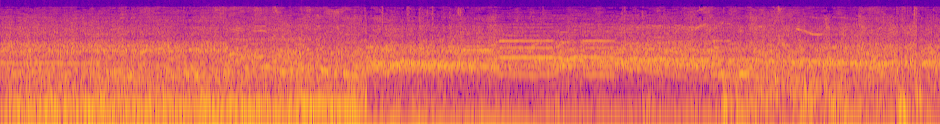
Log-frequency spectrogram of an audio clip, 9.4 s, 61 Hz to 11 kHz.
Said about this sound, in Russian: Как можно услышать на архивной записи, снос установленного в 1951 году памятника проходит под аплодисменты собравшихся.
